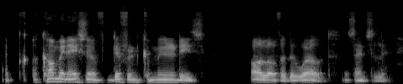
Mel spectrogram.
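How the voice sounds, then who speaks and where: This low-voiced man from Kenya, in his forties, is a scientist being interviewed, answering reflectively. He pauses thoughtfully and restarts phrases often, and the recording is close and dry.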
